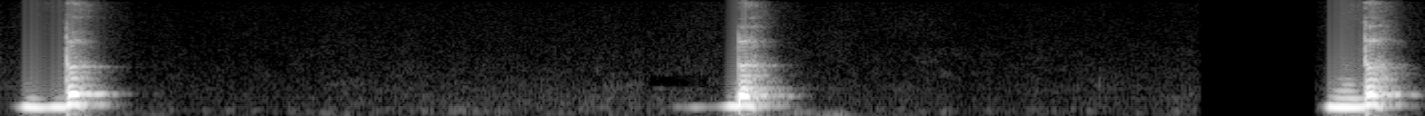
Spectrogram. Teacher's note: this B sound is voiced, which means that you're going to use your voice. So when you produce the sound, you are going to feel a vibration in your throat. And what you're going to do is basically push out the air with your lips. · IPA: /b/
